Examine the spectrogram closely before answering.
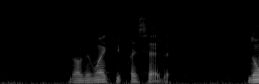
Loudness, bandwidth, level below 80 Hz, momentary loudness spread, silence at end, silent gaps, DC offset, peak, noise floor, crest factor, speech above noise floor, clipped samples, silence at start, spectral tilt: -47 LUFS; over 20 kHz; -68 dBFS; 13 LU; 0 s; none; under 0.1%; -26 dBFS; -69 dBFS; 22 dB; 23 dB; under 0.1%; 0 s; -6.5 dB/octave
